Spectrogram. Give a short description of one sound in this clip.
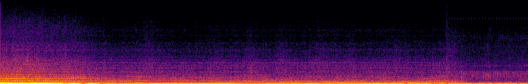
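A speedboat's motor hums steadily in the distance.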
